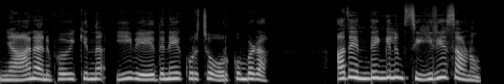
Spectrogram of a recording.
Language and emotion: Malayalam, fearful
